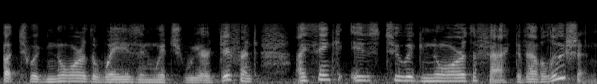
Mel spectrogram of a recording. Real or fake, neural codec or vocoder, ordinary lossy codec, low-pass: real; none; Opus, 16 kbps; 7.2 kHz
